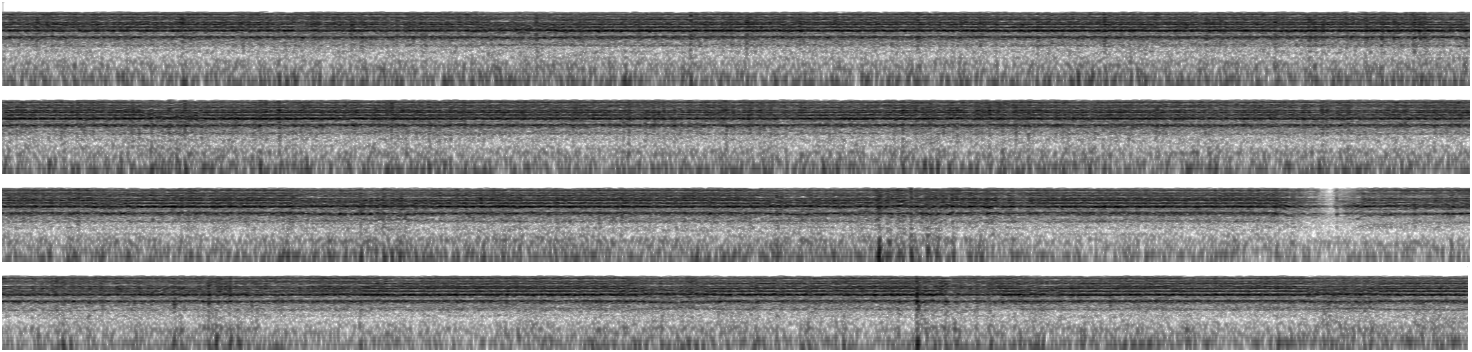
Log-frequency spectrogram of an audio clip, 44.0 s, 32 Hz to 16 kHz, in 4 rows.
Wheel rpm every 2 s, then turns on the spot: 160, 160, 160, 160, 160, 160, 160, 160, 160, 160, 160, 160, 160, 160, 160, 150, 130, 160, 160, 160, 160, 160.
none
